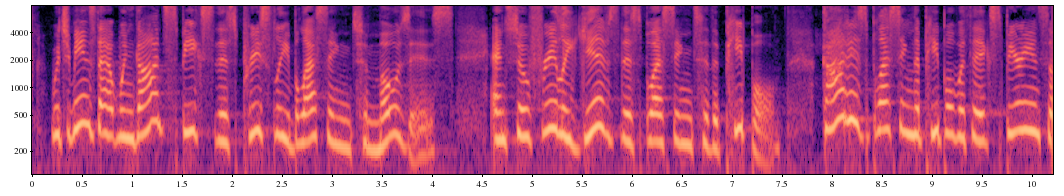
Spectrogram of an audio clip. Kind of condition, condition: setting, large echoing room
